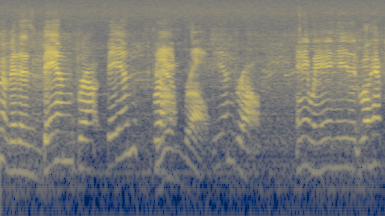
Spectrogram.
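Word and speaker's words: Beinn Bhreagh: Bill named his summer refuge Bain, pronounced Ian Brow. Ian Brow, for beautiful mountains.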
